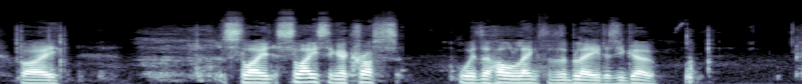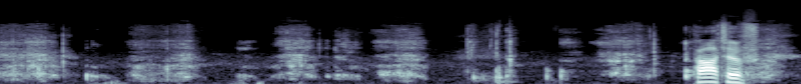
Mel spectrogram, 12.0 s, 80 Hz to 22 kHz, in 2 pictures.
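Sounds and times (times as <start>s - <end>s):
draw knife scraping wood: 0.0s - 12.0s.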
